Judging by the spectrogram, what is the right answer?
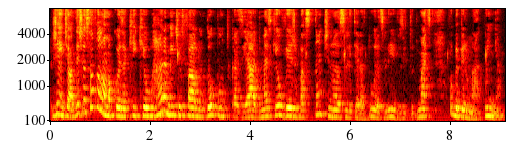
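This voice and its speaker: A woman's voice: mid-range voice, fairly quick, a little mellow. A middle-aged woman teaching embroidery stitches in a live online class, explaining step by step and often checking that viewers follow. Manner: chatty, explains step by step with many checks like "tá certo?". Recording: roomy echo, faint noise.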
